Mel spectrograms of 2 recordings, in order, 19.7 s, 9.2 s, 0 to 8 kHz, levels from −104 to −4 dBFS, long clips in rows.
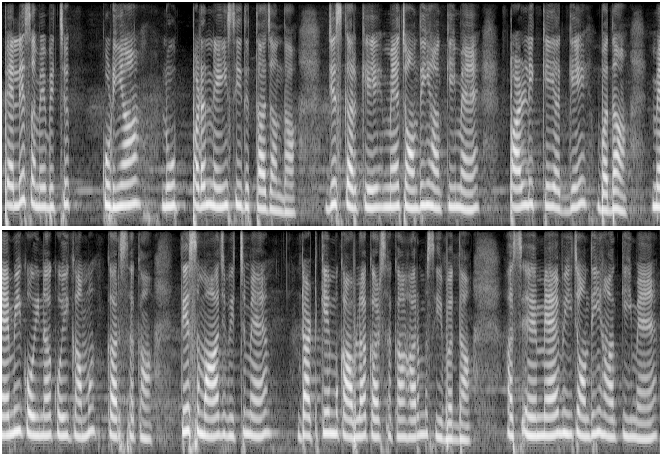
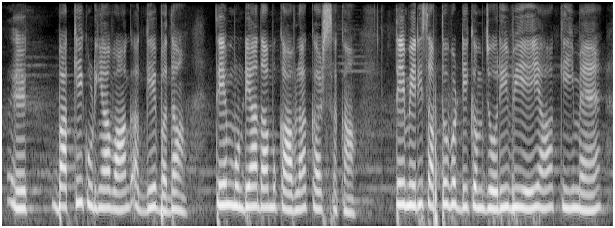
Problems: none marked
